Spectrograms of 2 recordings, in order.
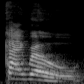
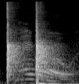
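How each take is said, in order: First: Cairo high and loud, in one piece; high, loud Cairo with a falling end; name called out. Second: Cairo in two very loud beats; clapped syllables. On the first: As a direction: call out Cairo whole for the class to echo. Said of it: "say this name with me". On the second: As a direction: clap out Cai-ro, a beat per syllable. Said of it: "Let's clap it". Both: Shown as a demonstration.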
